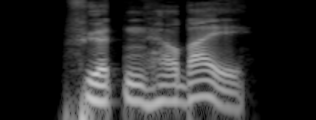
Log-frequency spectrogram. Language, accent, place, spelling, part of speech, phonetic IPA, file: German, Germany, Berlin, führten herbei, verb, [ˌfyːɐ̯tn̩ hɛɐ̯ˈbaɪ̯], De-führten herbei.ogg
- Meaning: inflection of herbeiführen: 1. first/third-person plural preterite 2. first/third-person plural subjunctive II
